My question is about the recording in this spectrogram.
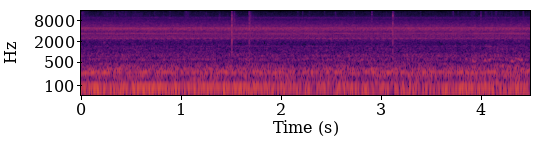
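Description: Open wood fire burning under a large cooking pot: a steady hiss with a few faint crackles about a second and a half in and again near three seconds.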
